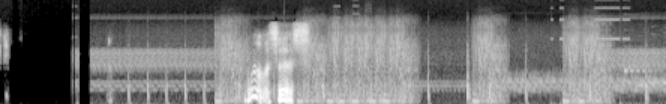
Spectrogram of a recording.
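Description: Electronic beeps and tones play steadily.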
